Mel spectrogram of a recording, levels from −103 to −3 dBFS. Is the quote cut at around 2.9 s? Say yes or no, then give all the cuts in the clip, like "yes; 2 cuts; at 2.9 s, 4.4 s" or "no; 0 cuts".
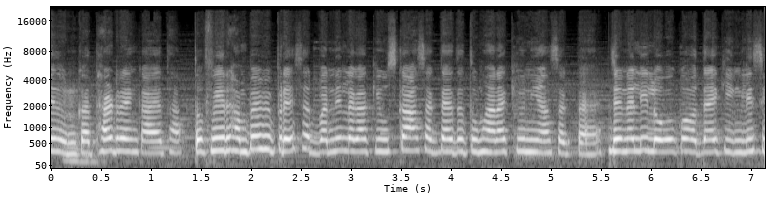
no; 2 cuts; at 1.3 s, 5.5 s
